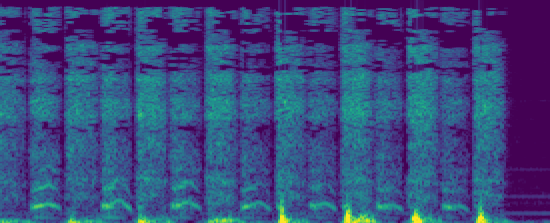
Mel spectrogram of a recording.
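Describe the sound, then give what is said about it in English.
Heavy panting from a person who has just run a mile at full pace: loud, rapid breaths in and out in a steady rhythm, many in a row, with no talking. “Even the most healthy person in all the world, when they've finished running a mile at their best pace and speed, will sound like this.”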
